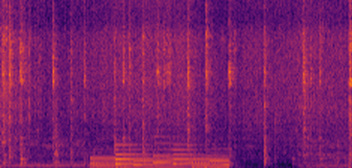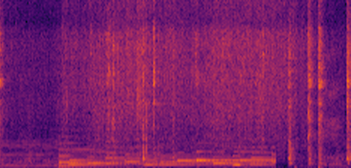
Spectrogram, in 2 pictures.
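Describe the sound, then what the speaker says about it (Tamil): Onions sauté with crushed ginger and garlic in a pan for senai kilangu (yam) varuval, a continuous sizzle punctuated by sharp stirring clacks, with background music playing throughout. "இஞ்சி பூண்டு இடித்து எடுத்து வச்சுருக்கோம் அதை இதில் சேர்த்துக்கலாம் வெங்காயம் கூட சேர்த்து வதக்க வதக்கி விட்டுறலாம்"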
